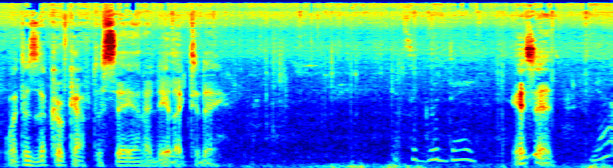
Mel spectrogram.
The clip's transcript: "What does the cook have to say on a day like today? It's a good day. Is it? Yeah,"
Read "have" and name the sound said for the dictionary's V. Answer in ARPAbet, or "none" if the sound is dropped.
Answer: F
